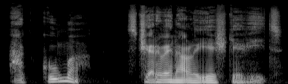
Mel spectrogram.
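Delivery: ordinary delivery, nothing marked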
